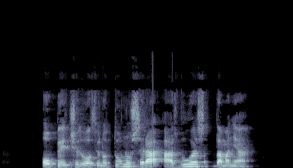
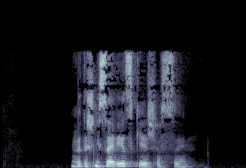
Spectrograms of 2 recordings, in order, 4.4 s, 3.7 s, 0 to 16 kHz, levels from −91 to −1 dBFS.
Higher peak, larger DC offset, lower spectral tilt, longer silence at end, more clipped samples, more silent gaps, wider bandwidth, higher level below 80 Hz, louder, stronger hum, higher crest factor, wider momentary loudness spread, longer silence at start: about the same, -4 dBFS vs -6 dBFS; neither; first, -5 dB/octave vs -2.5 dB/octave; second, 0.65 s vs 0.85 s; neither; neither; second, 9.4 kHz vs 11.5 kHz; about the same, -68 dBFS vs -72 dBFS; about the same, -22 LUFS vs -21 LUFS; neither; about the same, 20 dB vs 20 dB; second, 9 LU vs 19 LU; second, 0.65 s vs 1.05 s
